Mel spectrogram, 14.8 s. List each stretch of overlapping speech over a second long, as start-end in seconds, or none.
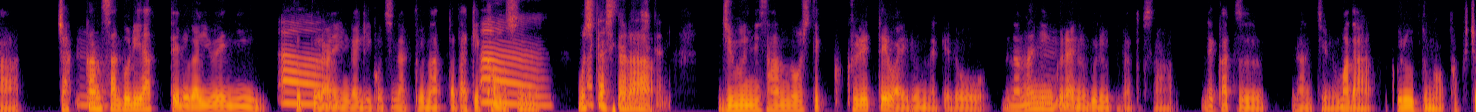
4.8-6.6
